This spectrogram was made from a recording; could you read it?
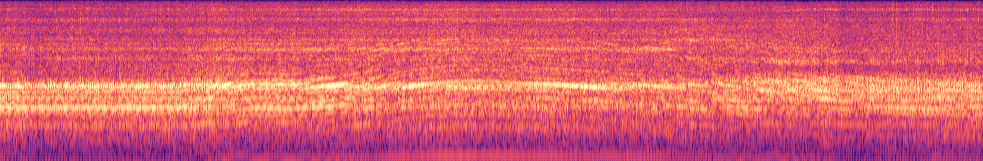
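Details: Saturn engine running: steady high whirring whine shifting in pitch with revs, first thought to come from the camshaft sprocket but found to be a bad idler pulley bearing.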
